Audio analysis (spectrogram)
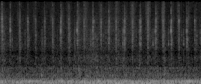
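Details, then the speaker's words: Noble FoKus Apollo Bluetooth headphone, early production unit, shaken: light rattle from a loose ANC button on the right ear cup, also faintly heard when walking; nothing else wrong. "you can hear that rattle that's all coming from the ANC button the good news is nothing else is an issue on the headphone"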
